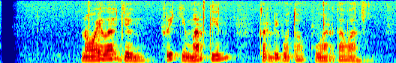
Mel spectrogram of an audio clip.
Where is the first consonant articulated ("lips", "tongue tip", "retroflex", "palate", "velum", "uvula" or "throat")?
tongue tip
